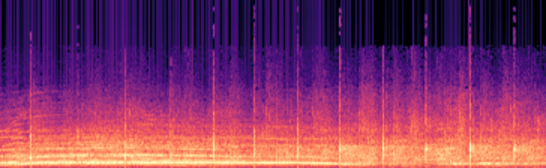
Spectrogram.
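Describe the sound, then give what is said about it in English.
A live audience at a festival cheers and applauds on cue: dense clapping with whoops and shouts, plus a few sharp individual claps standing out as the noise thins slightly near the end. “everybody cheer, okay? Everybody get that?”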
